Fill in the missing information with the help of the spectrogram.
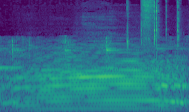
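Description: A cow lets out one long, loud moo, a steady low bellow held for nearly two seconds, with a breathy rasp creeping in toward the end.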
